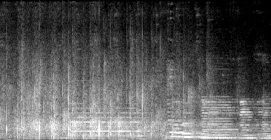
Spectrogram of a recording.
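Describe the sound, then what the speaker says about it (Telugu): An audience at a temple idol-installation festival claps together in a dense patter of applause, which fades as a tonal, ringing sound rises toward the end. "ఈ కమిటీ వారికి ఒకసారి గట్టిగా చప్పట్లు కొట్టండి అమ్మా"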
